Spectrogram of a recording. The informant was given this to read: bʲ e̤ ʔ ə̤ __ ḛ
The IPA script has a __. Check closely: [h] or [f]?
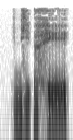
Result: h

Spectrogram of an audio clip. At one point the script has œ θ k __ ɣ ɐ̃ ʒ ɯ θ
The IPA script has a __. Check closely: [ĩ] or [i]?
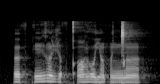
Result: ĩ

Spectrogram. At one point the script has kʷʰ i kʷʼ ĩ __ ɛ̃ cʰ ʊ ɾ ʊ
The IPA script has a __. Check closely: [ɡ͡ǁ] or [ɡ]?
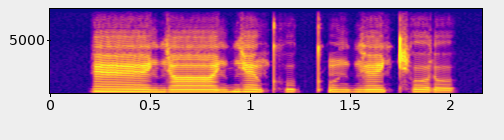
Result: ɡ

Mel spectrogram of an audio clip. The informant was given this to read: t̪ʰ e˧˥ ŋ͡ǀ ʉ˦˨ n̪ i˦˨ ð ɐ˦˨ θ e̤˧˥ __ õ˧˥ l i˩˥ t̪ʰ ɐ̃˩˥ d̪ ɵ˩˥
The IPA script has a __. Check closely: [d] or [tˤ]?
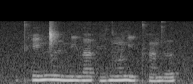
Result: d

